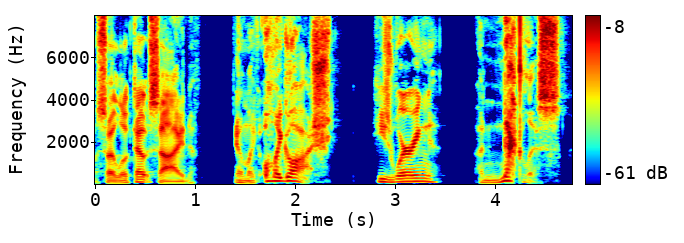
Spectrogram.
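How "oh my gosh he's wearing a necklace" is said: alarmed. Retold or imitated. Panicked retelling of intruder.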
